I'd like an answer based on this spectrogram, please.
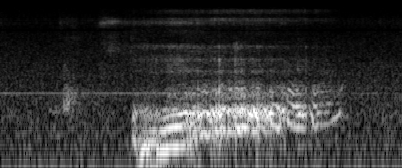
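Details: Napping French Bulldog Masaru and Pug Bob; a single drawn-out, rattling snore of about one and a half seconds rises out of a quiet room and fades.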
